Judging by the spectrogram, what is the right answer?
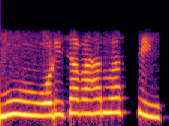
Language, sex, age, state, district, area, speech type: Odia, female, 45-60, Odisha, Angul, rural, conversation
